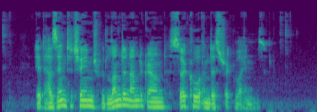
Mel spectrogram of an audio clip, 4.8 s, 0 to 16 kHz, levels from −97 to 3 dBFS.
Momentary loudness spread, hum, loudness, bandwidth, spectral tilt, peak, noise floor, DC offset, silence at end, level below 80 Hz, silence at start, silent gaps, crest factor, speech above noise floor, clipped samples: 12 LU; none; -21 LUFS; 11.5 kHz; -5 dB/octave; -4 dBFS; -55 dBFS; under 0.1%; 0.8 s; -52 dBFS; 0.55 s; none; 18 dB; 35 dB; under 0.1%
